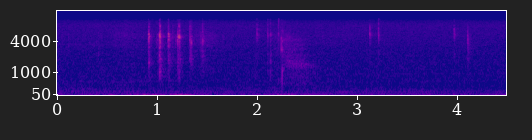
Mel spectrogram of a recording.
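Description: Quick, close clicks of a computer keyboard and mouse while renaming an Excel 2010 sheet: a burst of rapid keystrokes, a brief pause, then a few scattered clicks, crisp and quiet with no voice.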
